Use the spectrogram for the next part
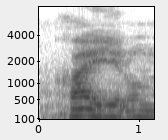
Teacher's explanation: Tetapi perhatikan selepas tanwin ini, tanwin baris hadapan ini bertemu dengan huruf mim, maka hukumnya idgham ma'al gunah, dibacakan tanwin ini dengan diidghamkan dengan huruf mim, bunyinya khairum, lebih bunyi mim. Khairum. Ra tu macam ada satu bunyinya.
